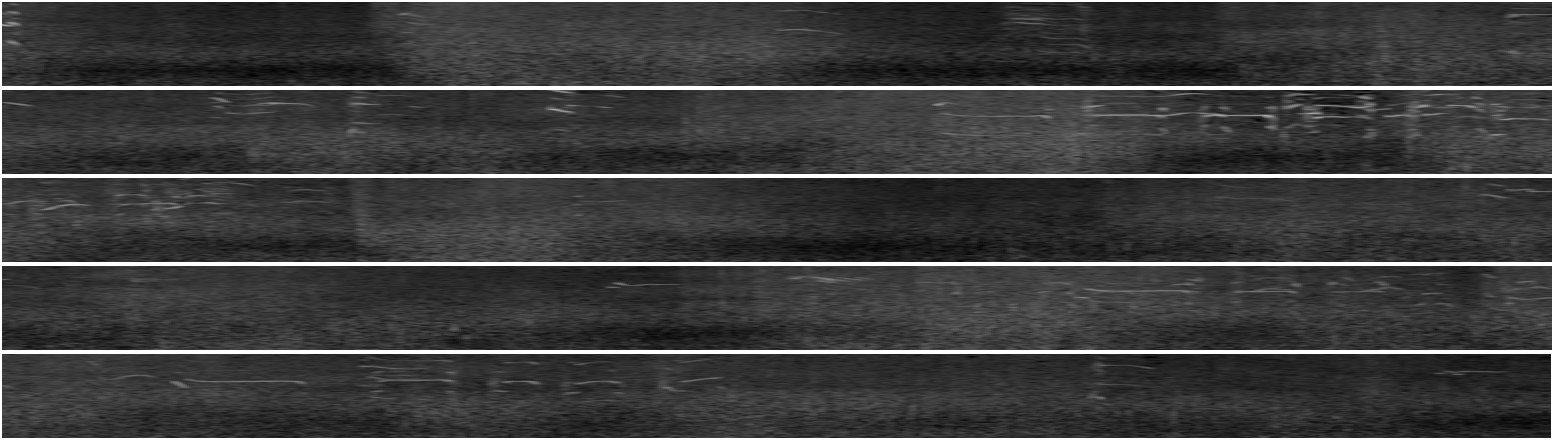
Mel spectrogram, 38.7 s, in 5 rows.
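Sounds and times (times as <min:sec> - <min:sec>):
seagulls calling: 0:00.0 - 0:00.4, 0:03.4 - 0:05.8, 0:06.5 - 0:18.9, 0:21.2 - 0:24.7, 0:26.3 - 0:37.0, 0:38.2 - 0:38.7
ocean waves: 0:00.0 - 0:38.7.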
